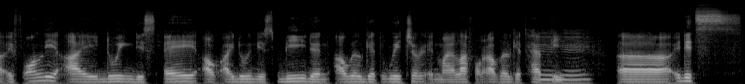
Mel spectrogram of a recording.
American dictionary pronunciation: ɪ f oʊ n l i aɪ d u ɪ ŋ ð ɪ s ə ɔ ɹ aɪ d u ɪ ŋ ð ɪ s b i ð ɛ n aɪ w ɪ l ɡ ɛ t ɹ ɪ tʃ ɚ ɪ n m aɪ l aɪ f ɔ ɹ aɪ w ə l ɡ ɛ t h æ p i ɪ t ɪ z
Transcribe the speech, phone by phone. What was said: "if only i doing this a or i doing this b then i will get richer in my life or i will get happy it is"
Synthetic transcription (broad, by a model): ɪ f oʊ n l i aɪ d u ɪ ŋ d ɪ s ə ɔ ɹ aɪ d u ɪ ŋ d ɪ s b i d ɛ n aɪ w ɪ l ɡ ɛ t w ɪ tʃ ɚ ɪ n m aɪ l aɪ f ɔ ɹ aɪ w ə l ɡ ɛ t h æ p i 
